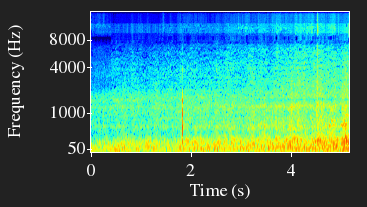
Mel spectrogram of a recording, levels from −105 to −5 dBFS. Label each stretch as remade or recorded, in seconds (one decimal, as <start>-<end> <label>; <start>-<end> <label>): 0.0-0.5 recorded; 0.5-1.1 remade; 1.1-1.7 recorded; 1.7-4.6 remade; 4.6-5.2 recorded

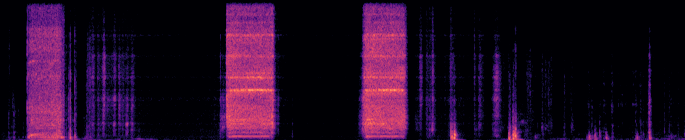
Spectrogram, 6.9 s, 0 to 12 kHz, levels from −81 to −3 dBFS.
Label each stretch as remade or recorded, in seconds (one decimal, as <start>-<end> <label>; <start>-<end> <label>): 0.0-0.9 recorded; 0.9-5.0 remade; 5.0-6.9 recorded

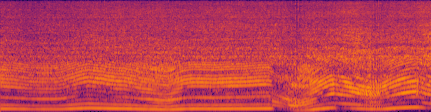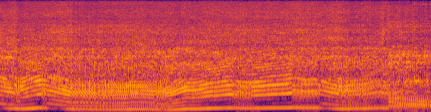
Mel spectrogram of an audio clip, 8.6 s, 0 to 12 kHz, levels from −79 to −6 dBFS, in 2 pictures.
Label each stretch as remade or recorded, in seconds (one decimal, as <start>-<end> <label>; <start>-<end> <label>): 0.0-4.4 recorded; 4.4-7.8 remade; 7.8-8.6 recorded

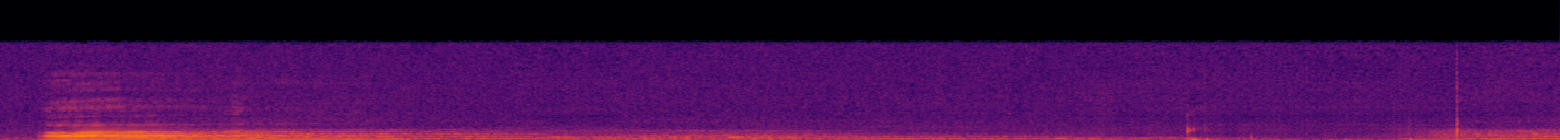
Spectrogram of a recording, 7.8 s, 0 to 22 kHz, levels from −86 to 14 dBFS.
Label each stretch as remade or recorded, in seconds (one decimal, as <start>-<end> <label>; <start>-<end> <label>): 0.0-2.6 recorded; 2.6-3.1 remade; 3.1-5.4 recorded; 5.4-7.8 remade

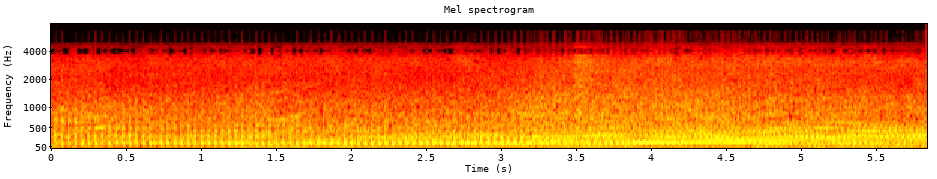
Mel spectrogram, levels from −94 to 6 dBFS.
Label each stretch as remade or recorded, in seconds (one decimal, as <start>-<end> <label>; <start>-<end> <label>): 0.0-5.8 recorded

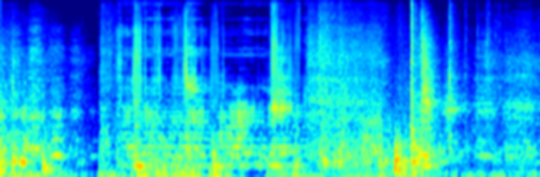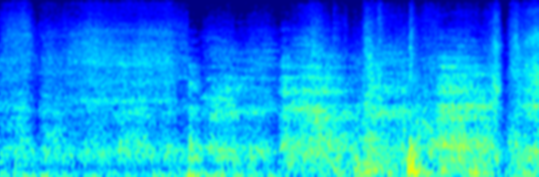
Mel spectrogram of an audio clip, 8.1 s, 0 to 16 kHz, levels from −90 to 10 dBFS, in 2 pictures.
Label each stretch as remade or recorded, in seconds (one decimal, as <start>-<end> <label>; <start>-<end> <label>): 0.0-0.9 recorded; 0.9-2.3 remade; 2.3-8.1 recorded

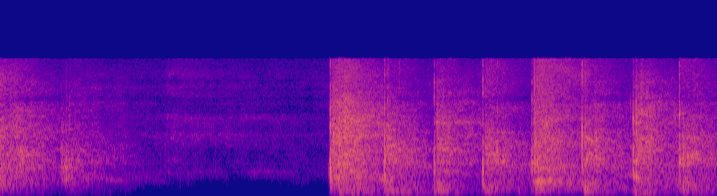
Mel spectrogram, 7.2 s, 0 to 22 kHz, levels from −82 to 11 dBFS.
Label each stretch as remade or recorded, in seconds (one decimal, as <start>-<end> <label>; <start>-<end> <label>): 0.0-7.2 remade

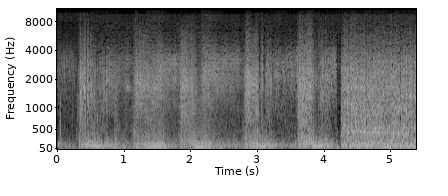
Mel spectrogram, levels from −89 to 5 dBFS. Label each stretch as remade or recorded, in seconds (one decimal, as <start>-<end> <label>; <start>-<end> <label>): 0.0-0.8 recorded; 0.8-3.0 remade; 3.0-5.4 recorded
